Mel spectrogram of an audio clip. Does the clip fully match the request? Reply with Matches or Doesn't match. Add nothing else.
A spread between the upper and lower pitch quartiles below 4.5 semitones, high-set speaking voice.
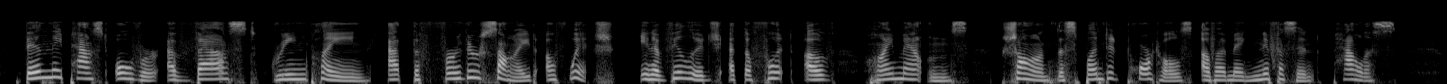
Doesn't match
